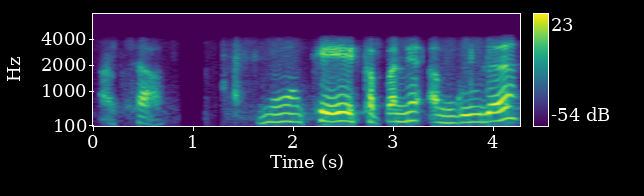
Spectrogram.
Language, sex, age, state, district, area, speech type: Sindhi, female, 60+, Uttar Pradesh, Lucknow, urban, conversation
